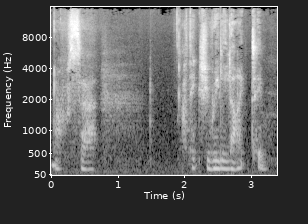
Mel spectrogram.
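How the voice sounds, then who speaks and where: Nervous young maid, working class english accent, very sorry-sir and hesitant, radio drama, bit of background noise. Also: female voice, deep voice, level tone, measured pace. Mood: warming, eager. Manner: hesitant, apologetic, deferential. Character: timid, earnest young housemaid, soft-hearted and deferential.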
